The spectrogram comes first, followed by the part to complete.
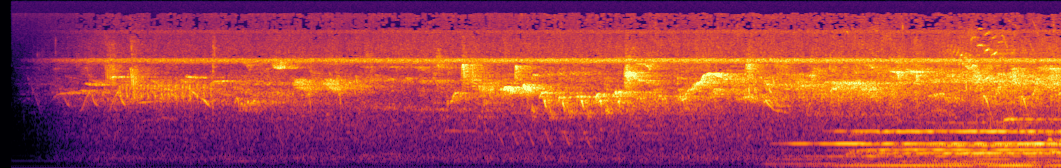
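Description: Birds chirping in many short rising and falling calls over a steady high tone. From about eight seconds in, sustained ambient music fades in and grows louder.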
